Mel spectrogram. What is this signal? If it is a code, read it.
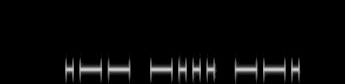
Morse code, heard as a keyed tone, about 17 wpm, 700 Hz. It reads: WBG
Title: USA Call Sign Postfixes - 3 Letters 17wpm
